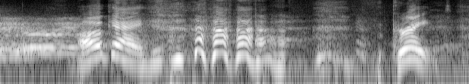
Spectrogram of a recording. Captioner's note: laughs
